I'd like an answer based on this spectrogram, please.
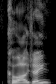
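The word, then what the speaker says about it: karaage: Simple bento with um karaj. Also that's character development for me. I didn't say carage. I said kaj because that's that's how that would be pronounced in uh Japan I think.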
